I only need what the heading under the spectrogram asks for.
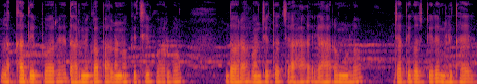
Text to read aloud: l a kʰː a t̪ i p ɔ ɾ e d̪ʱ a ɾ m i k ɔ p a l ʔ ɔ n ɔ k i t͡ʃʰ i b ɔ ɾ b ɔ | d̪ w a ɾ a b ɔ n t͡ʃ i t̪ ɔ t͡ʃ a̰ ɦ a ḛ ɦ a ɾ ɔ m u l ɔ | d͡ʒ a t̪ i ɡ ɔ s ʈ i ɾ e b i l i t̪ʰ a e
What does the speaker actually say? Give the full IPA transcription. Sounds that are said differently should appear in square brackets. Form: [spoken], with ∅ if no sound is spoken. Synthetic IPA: l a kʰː a [d̪] i p ɔ ɾ e d̪ʱ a ɾ m i k ɔ p a l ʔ ɔ n ɔ k i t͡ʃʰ i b ɔ ɾ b ɔ | d̪ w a ɾ a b ɔ n t͡ʃ i t̪ ɔ t͡ʃ a̰ ɦ a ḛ ɦ a ɾ ɔ m u l ɔ | d͡ʒ a t̪ i ɡ ɔ s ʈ i ɾ e [m] i l i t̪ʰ a e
